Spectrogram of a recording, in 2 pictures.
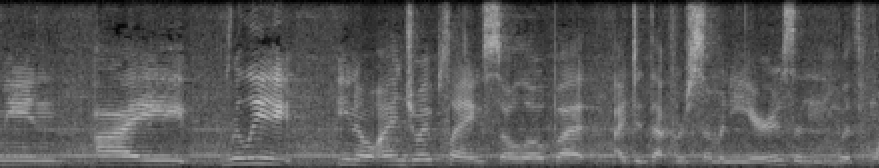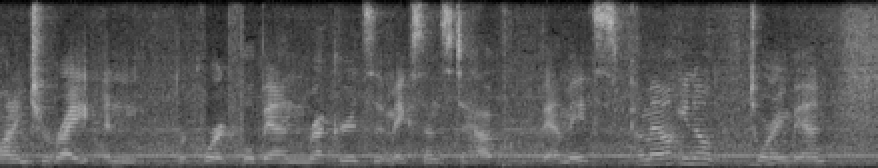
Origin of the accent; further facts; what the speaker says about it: Brunswick, Maine, United States; Yeah, I'm from Brunswick, Maine. I started making music when I was 18.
